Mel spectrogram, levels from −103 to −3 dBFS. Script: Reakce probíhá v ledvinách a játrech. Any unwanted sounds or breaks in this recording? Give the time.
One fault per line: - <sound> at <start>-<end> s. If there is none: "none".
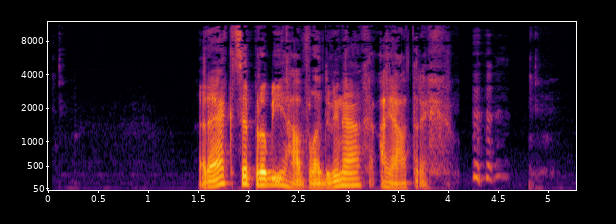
- laugh at 4.2-4.6 s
